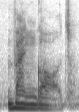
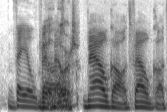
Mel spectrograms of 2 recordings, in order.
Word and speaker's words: Veilguard: passes in Dragon Age Vanguard. Am I saying that right? Vanguard? Veilguard. Thank you. I thought I said it wrong.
